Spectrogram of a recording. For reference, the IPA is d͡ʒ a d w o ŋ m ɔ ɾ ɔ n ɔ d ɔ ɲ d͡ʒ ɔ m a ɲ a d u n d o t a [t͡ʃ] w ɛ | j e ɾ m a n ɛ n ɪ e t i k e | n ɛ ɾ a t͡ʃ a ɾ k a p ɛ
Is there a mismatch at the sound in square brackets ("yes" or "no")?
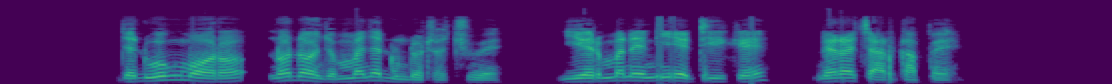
no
